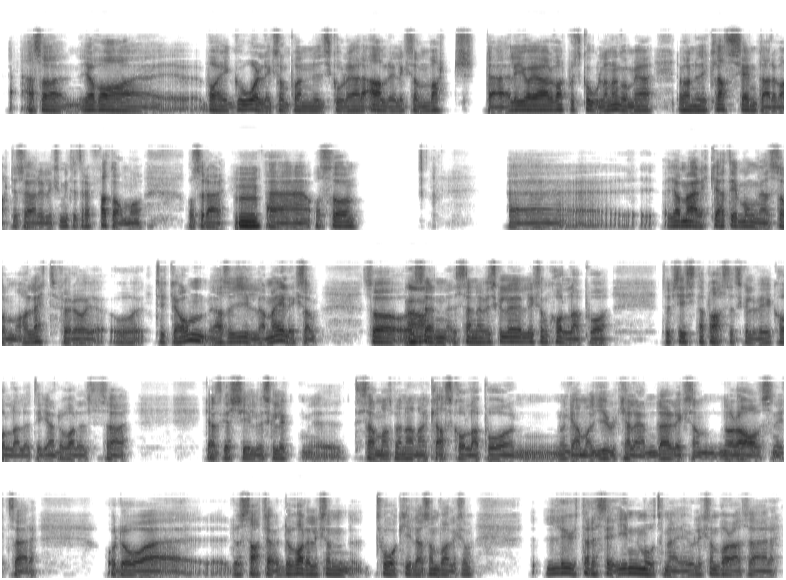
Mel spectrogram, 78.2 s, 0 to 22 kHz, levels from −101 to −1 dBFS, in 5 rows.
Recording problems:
garbled, watery; badly; nothing above 7.5 kHz
wrong speed, natural pitch; too slow; 0.5 times normal speed

